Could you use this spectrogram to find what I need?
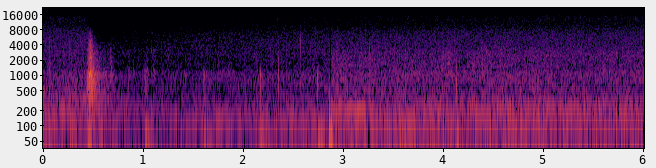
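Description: Footsteps tap slowly on a pavement.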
